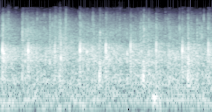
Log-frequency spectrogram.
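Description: A modest audience at an education event claps, a faint, thin patter of scattered hands with individual claps standing out, heard from some distance.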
